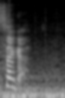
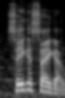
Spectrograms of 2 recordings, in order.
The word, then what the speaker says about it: Sega: So when it became a Japanese company, the letters SE and GA do not get pronounced that way in Japan, so they converted it over to Sega.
